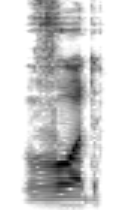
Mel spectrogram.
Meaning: 1. lead-in 2. input, bringing in 3. enter (key)
- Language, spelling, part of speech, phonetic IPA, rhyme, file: Russian, ввод, noun, [vːot], -ot, Ru-ввод.ogg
